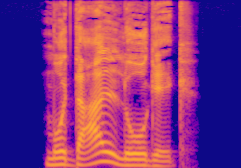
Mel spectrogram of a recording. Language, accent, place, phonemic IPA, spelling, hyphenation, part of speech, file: German, Germany, Berlin, /moˈdaːlˌloːɡɪk/, Modallogik, Mo‧dal‧lo‧gik, noun, De-Modallogik.ogg
- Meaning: modal logic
